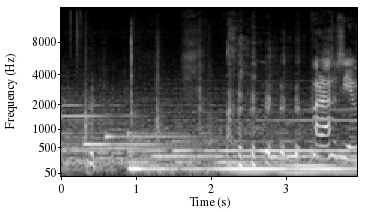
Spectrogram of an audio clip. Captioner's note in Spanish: Risas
